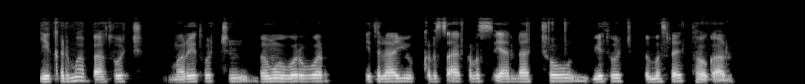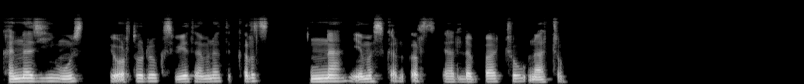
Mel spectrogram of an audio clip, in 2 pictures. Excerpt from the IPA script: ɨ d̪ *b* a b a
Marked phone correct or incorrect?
incorrect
